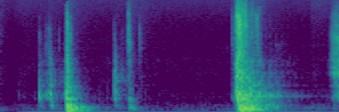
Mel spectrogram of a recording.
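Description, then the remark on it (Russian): The door of an old, cheap domestic car, a Zhiguli, slams shut with a loud, hollow thunk and a rattle inside, preceded by the clunk of the handle and latch, then is slammed again more heavily. “там аж внутри что-то дребезжит. Ну, это точно те, что типа классики. Ну, что-то отечественное.”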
